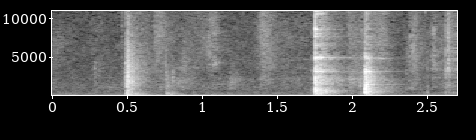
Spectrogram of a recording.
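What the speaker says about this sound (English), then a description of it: "I'm just going to grab a plate." A plate being taken out in a kitchen: a few close, sharp ceramic clinks and knocks, two early and two more a second later, with a faint steady hum behind.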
